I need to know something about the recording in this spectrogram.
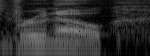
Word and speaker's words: BruNeaux: BruNeaux is how you spell it. BruNeaux. Bruno.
